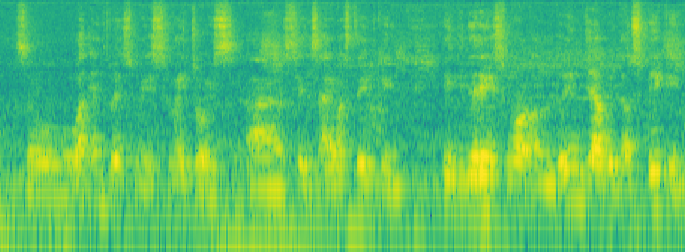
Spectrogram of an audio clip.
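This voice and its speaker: The delivery has lively intonation at a moderate pace, with audible room echo and noticeable background noise. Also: man, medium pitch for a man. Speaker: professor. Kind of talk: interview. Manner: halting.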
